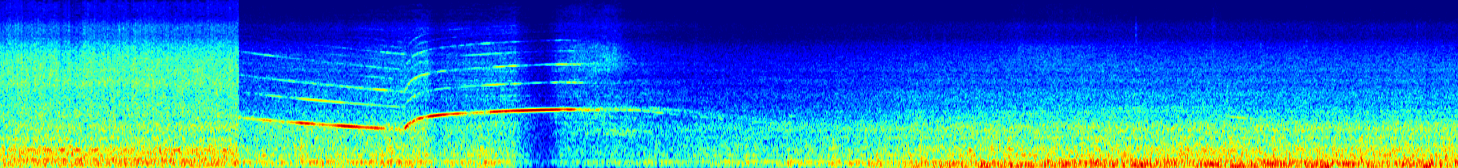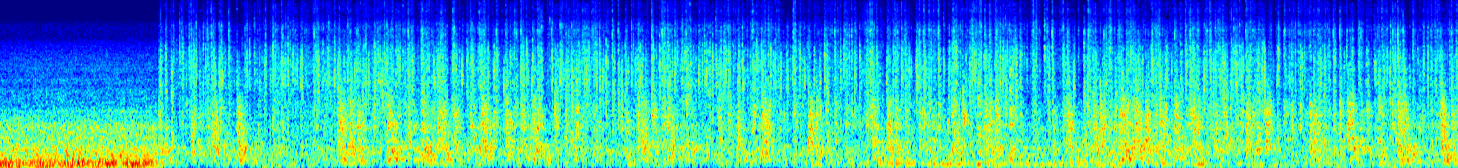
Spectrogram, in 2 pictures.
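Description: Rain on a car's windshield and body. About two seconds in, an emergency vehicle siren sweeps down and back up in a single wail, followed by quieter engine and road rumble. From about halfway on, heavy rain and hail pelt the car, a dense, crackling roar.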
